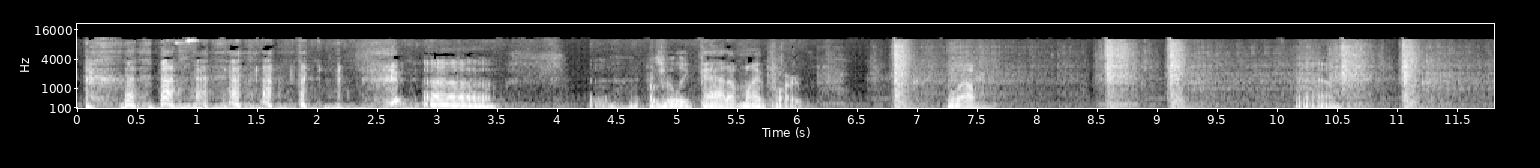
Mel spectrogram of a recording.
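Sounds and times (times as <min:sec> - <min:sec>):
laughter: 0:00.0 - 0:03.4
speech: 0:00.4 - 0:02.0, 0:02.6 - 0:03.6, 0:04.3 - 0:06.2, 0:07.2 - 0:07.7, 0:10.4 - 0:10.7
printer clunking: 0:06.6 - 0:11.8.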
